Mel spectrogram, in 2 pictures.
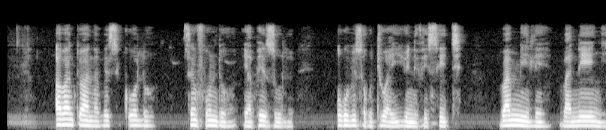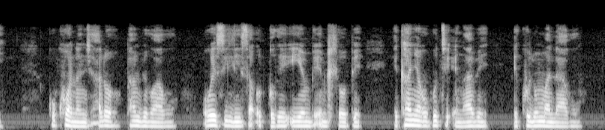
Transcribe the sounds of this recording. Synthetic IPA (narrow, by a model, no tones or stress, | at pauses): aβantʼwanaβesi̥ɣɔlɔ | seɱfundʱɔjapʰezulu | uɣuβizwaɣutʰiwajijunivesitʰi̥ | βamilɛβaneŋi | ɣukʰɔnand͡ʒʱalɔpʰambʱiɣwaβɔ | ɔ̰ɣwesilisa̰ʔoɡ͡ǃʱiɣɛʔijɛmbʱɛ̰ḛm̩ɬɔpʰɛ | ɛkʰaɲauɣutʰḭʔɛŋaβɛ | ekʰulumalaːβɔ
